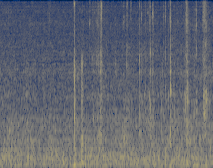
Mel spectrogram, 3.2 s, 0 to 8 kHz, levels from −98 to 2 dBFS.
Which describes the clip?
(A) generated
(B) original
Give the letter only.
A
